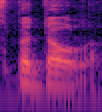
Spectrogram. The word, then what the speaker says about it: Spadola: Spadola.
